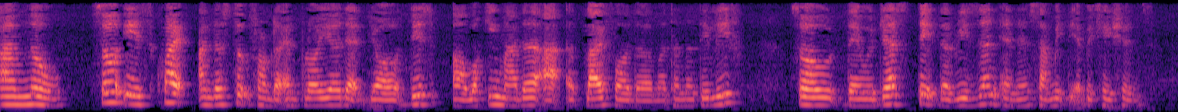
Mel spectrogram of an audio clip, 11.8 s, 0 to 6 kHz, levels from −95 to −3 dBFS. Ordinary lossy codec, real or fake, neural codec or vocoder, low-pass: MP3, 24 kbps; real; none; 5.4 kHz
